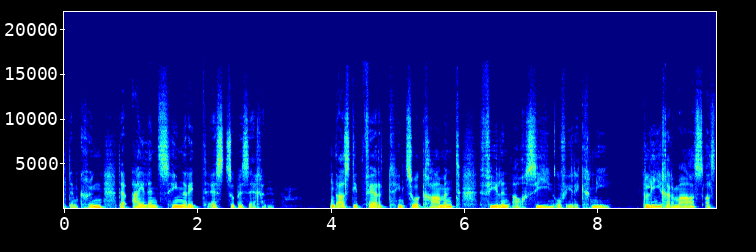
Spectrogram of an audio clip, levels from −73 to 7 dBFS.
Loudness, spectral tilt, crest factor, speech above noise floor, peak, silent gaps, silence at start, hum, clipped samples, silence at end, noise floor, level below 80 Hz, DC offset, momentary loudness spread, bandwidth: -24 LUFS; -5.5 dB/octave; 16 dB; 42 dB; -8 dBFS; none; 0 s; none; under 0.1%; 0 s; -66 dBFS; -54 dBFS; under 0.1%; 10 LU; 16.5 kHz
